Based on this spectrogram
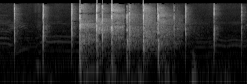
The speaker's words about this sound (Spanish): aplausos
